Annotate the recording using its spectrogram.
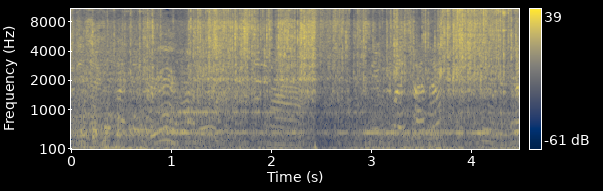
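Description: Steady low rumble of trains running through a station, with people's voices talking over it.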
